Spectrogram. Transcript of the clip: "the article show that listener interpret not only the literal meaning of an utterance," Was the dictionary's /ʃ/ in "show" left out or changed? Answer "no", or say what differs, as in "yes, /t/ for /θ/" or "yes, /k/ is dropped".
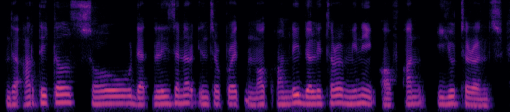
yes, /s/ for /ʃ/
